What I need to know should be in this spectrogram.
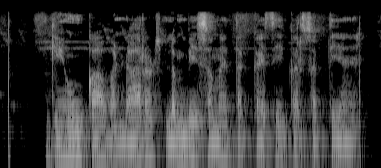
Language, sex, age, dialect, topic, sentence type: Hindi, male, 18-24, Kanauji Braj Bhasha, agriculture, question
